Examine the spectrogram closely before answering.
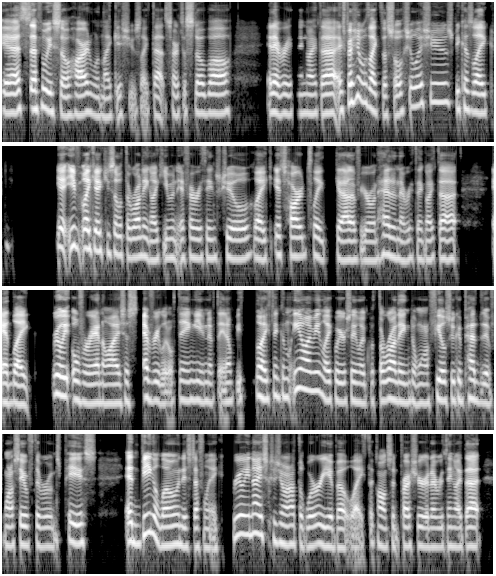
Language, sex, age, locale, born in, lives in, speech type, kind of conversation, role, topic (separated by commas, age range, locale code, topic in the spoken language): English, female, 20-24, en-US, United States, United States, conversation, unstructured, none, After a long day, what is your favorite way to unwind, and why is it meaningful to you?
